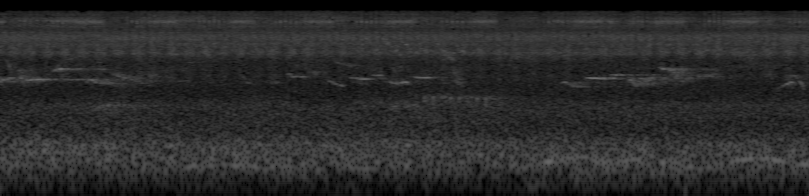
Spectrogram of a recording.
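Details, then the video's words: Cicadas buzz steadily in a summer meadow, their high shrill hiss constant, while many birds add frequent short chirps, twitters and whistles throughout. "Summertime and Cicada Ambience"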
